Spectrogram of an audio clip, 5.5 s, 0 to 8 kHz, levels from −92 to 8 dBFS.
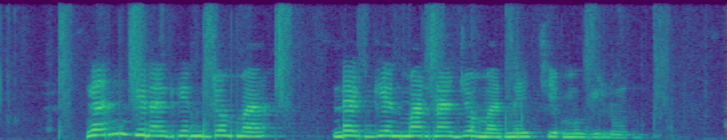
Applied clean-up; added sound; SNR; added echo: none; Walk, footsteps; 19 dB; reverberation time 0.5 s.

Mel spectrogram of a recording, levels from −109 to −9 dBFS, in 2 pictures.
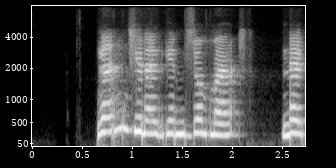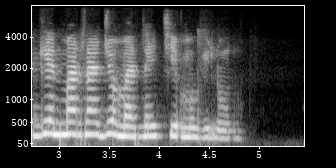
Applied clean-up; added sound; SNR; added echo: neural mask model DeepFilterNet 3.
